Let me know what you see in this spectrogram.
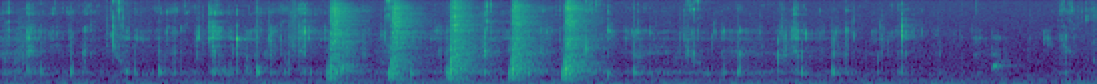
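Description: A person chewing a mouthful of tender chicken thigh with the mouth closed: soft, wet, irregular chewing clicks, a little louder between about two and four seconds in.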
